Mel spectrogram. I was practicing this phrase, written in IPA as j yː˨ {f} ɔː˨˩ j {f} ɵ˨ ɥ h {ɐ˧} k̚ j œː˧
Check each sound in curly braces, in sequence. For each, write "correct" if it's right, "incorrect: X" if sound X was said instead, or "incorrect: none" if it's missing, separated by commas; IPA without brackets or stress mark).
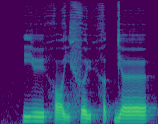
incorrect: h, correct, correct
